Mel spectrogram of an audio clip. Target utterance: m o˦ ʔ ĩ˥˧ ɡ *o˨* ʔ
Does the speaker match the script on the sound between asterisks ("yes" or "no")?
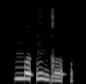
yes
